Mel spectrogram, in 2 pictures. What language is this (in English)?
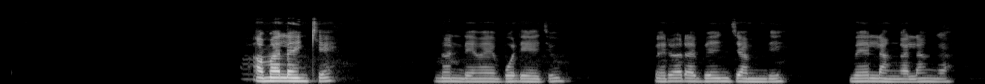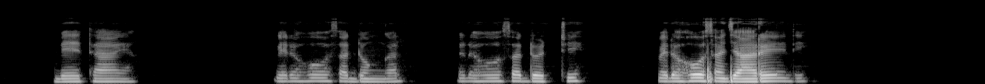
Fula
